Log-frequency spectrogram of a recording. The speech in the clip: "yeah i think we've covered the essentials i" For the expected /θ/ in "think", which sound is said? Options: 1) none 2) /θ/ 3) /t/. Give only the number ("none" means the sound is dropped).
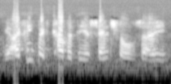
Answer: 2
